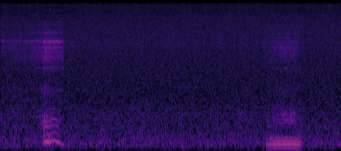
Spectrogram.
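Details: Adult woman sleeping: two brief, soft, low snoring sounds about three seconds apart over steady background hiss: light snoring.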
